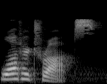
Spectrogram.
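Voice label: "waterdrops", English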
